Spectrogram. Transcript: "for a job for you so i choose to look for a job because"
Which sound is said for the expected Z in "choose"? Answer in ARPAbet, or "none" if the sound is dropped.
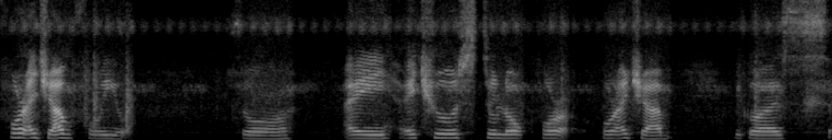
S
